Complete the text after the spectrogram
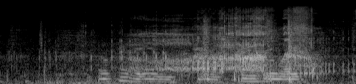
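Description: A man shouts and growls loudly.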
